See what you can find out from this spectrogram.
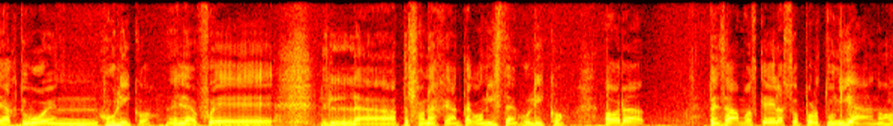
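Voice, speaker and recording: A man's voice: medium pitch, gravelly. A man with a Peruvian accent giving a spontaneous account as a radio drama producer, often ending phrases with a questioning tag. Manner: frequent "¿no?" tags seeking agreement. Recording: steady background noise.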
